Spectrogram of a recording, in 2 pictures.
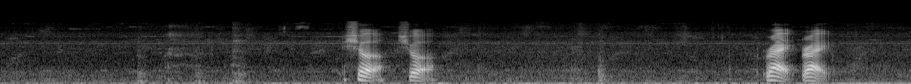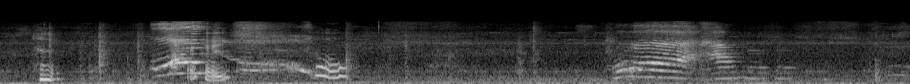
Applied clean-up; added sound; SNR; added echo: none; none; none; none.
